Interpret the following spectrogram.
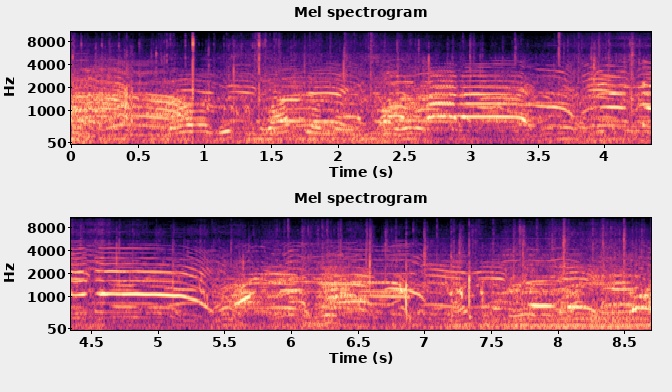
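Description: A crowd of many voices shouting and calling over one another, with a few long drawn-out cries in the middle.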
